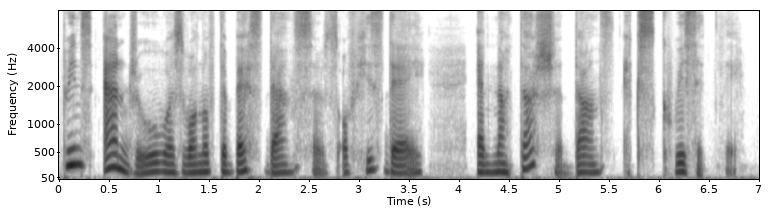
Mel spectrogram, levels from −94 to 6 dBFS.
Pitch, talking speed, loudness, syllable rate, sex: 160 Hz, 130 wpm, -21 LUFS, 4.2 syllables/s, female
